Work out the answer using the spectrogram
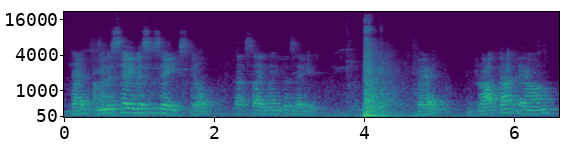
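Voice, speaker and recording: A man's voice: mid-range voice, darkish tone, muffled recording, a little hiss or hum. A male math teacher giving a casual classroom lecture and checking in with the class often. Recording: echoey room, mic far off.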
